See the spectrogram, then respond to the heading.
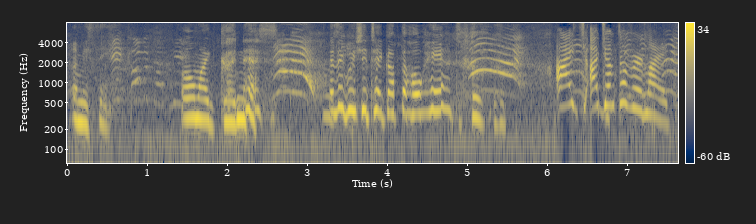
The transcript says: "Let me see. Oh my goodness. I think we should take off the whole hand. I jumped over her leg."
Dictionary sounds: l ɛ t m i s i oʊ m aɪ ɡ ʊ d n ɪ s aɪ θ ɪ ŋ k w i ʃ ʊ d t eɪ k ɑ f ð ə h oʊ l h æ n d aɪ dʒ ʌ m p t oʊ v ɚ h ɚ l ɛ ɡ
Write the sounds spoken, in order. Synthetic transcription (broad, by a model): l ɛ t m i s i oʊ m aɪ ɡ ʊ d n ɪ s aɪ θ ɪ ŋ k w i ʃ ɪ d t eɪ k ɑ p ð ə h oʊ l h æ n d aɪ dʒ ʌ m p t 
